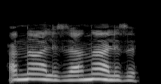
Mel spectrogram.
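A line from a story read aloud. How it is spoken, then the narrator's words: Groaned. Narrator (Russian): простонал Спасский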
